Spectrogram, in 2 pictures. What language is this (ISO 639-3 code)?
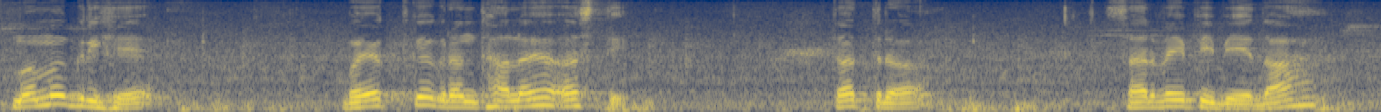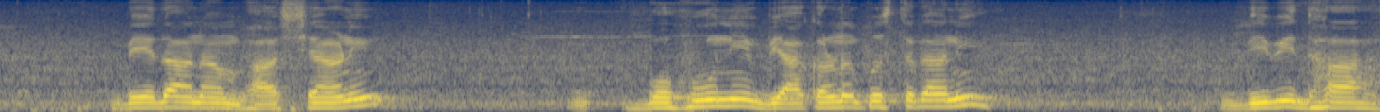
san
